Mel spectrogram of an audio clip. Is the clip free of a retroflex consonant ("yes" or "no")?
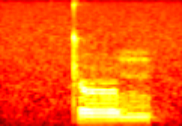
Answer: yes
